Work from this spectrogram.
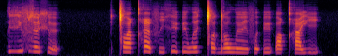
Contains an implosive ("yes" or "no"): no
